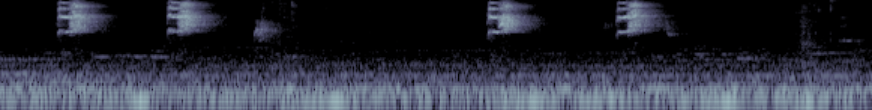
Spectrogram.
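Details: Long-tailed shrike used to lure and train birds, giving loud harsh rasping bursts, mostly in pairs about a second apart, separated by quiet gaps over a faint low hum.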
